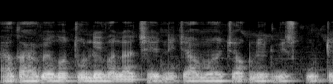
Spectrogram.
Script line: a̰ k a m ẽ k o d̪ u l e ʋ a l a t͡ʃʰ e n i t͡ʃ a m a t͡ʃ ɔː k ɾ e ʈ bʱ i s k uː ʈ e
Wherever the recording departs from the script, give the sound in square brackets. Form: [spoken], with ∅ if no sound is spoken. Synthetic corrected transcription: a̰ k a m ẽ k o [t̪] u l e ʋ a l a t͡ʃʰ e n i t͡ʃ a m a t͡ʃ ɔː k [l] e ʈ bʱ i s k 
